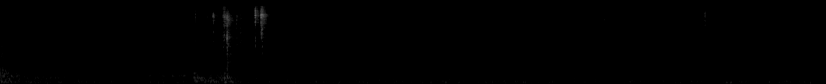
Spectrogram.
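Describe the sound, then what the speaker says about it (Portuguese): Scissors snip into the seam allowance of a sewn fabric heart for a small keychain: a few quiet, close metallic clicks in a quick cluster, then two faint isolated snips against near silence. "Aqui nessa voltinha do coração, faço um pique"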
